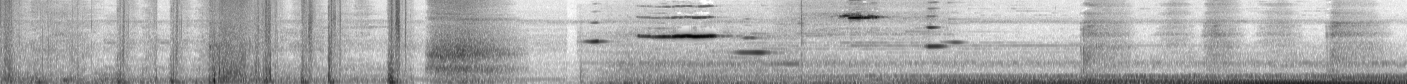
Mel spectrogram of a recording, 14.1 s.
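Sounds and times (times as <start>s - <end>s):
high tones of film score: 0.0s - 14.0s.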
